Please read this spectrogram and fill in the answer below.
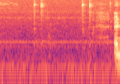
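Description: A few soft clicks from a computer mouse and keyboard, in two close pairs about a second apart, over a faint steady electrical hum.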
